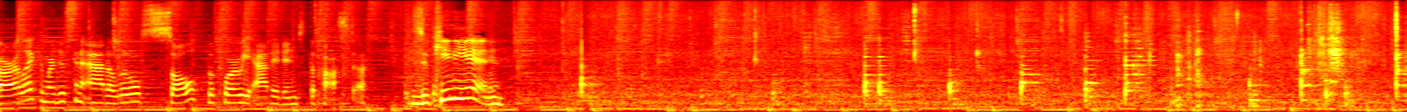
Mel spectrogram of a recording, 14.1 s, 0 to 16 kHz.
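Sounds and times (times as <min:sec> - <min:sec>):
pasta being stirred: 0:04.1 - 0:14.0
spoon knocking on frying pan: 0:05.6 - 0:14.0.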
